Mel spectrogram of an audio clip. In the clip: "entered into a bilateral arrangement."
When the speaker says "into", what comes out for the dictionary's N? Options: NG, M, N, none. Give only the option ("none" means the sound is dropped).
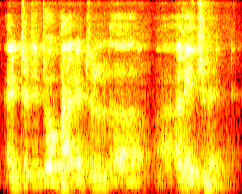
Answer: none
